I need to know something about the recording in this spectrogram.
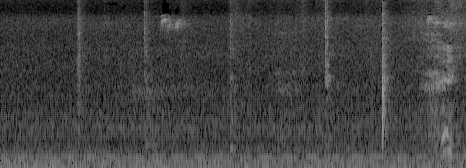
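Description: A badminton racket strikes a shuttlecock outdoors.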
